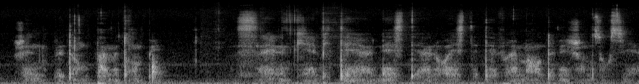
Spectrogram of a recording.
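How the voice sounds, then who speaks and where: Whispering in a soothing tone at a very slow pace, over noticeable background noise. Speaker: ASMR reader. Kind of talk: whispered story reading, ASMR audiobook. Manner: whispered, soothing.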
